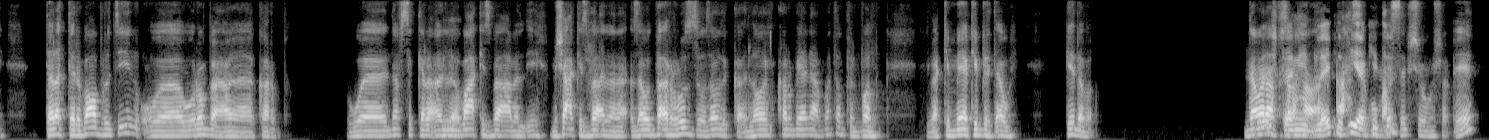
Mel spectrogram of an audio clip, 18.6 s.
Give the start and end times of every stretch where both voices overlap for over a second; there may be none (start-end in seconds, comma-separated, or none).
15.7-17.4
